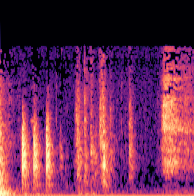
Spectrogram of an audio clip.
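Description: A plaster bust, a statue in a house, topples and breaks: a run of sharp, hollow knocks and clatters, then a brighter crunching burst of breakage at the end. Fairly quiet, with no voices.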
